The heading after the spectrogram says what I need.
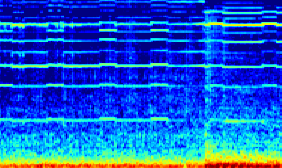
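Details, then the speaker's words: Neglected Citroen SM being revived, engine running before its first test drive around the block: a steady, pure high chime over a low engine rumble is the seat belt reminder waiting for belts to be fastened; seat belt warning chime. "this is the noise it makes when it's waiting for you to fasten your seat belts you hear that"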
